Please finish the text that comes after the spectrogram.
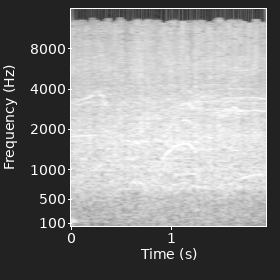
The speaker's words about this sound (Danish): Altså, man kan jo simpelthen høre, de råber med på det sidste, ikke?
